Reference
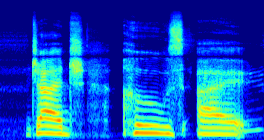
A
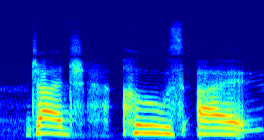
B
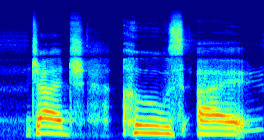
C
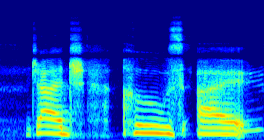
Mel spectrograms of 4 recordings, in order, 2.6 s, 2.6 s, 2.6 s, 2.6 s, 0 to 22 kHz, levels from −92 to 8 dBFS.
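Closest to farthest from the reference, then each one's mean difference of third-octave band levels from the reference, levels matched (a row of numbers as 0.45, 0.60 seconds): B, C, A; 3.0, 4.0, 5.5 decibels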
